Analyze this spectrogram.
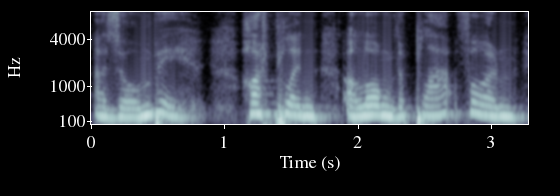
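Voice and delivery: rhythmic spoken-word recital in Scots; punchy, rhythmic poem delivery; poem performance. Acted. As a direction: perform it like a live poetry slam.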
